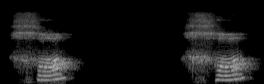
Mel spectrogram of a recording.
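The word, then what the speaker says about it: خ: Okay, so with the top of the throat, we have the letter kha, and we have the letter ghain.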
